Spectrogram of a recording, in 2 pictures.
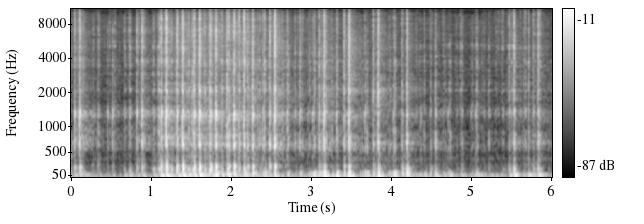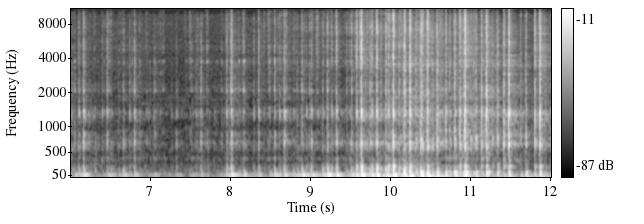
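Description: A box of cocoa is tapped with fingers and nails in quick, uneven bursts of short, dull taps. The sound is heavy in the low end, swelling louder early on and again near the end, with a quieter stretch in the middle.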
